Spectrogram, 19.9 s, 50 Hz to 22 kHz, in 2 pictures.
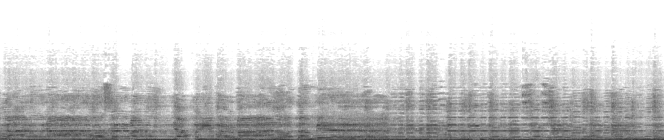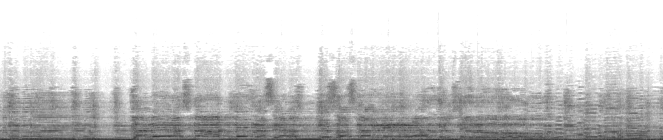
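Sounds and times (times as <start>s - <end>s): bouncing bass: 0.0s - 19.9s
guitar: 0.0s - 19.9s
string and reed melody: 4.4s - 12.0s, 16.4s - 19.9s.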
